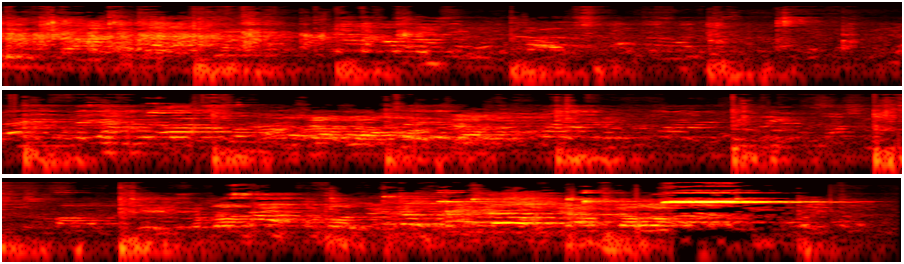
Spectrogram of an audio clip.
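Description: A basketball bounces on a hard court in a large echoing gym.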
